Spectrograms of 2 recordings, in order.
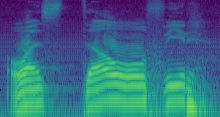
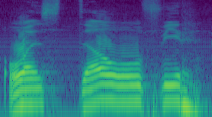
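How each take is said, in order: The two takes are said the same way.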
